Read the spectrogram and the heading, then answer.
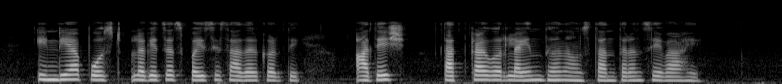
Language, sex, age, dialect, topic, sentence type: Marathi, female, 25-30, Northern Konkan, banking, statement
